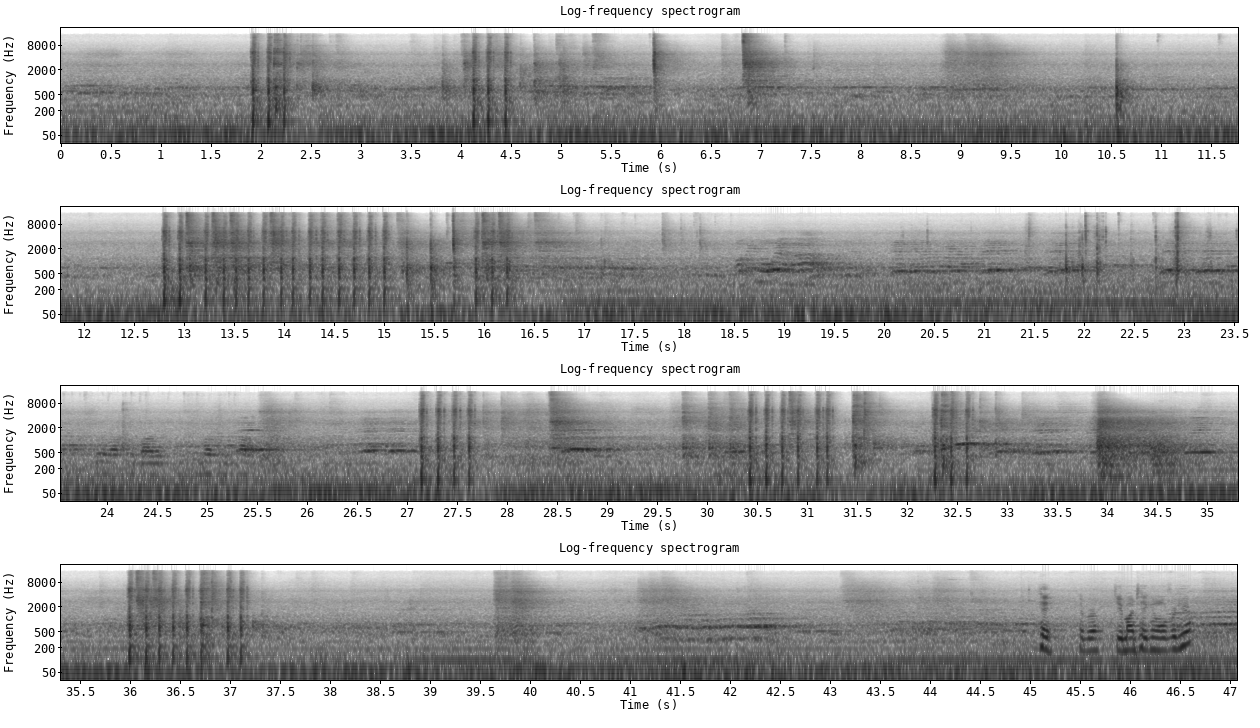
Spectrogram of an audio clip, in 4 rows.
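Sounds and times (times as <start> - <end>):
airsoft guns firing: 1.9 - 2.8, 4.0 - 4.9, 12.8 - 16.8, 27.1 - 28.0, 30.2 - 33.0, 36.0 - 37.4.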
